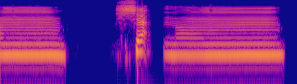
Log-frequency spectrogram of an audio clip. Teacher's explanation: حمزہ ساکن ہے اس لیے جھٹکے کے ساتھ ادا کریں گے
